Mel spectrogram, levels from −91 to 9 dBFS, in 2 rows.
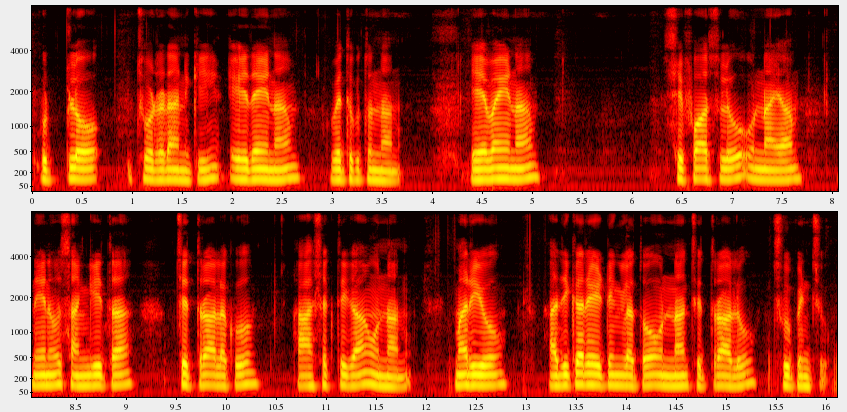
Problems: background sounds at intervals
